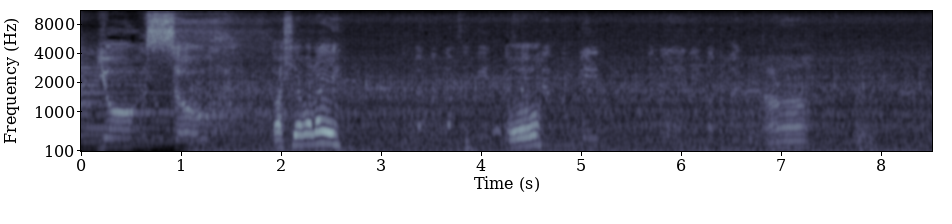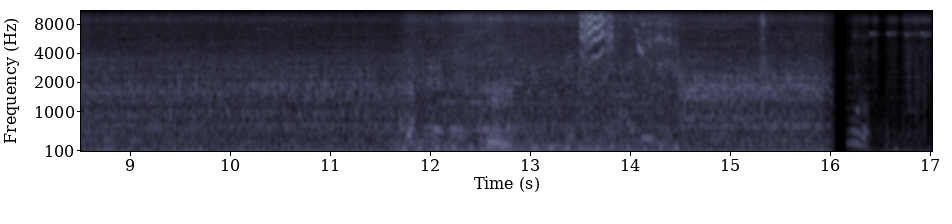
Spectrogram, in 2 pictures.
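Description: A vehicle drives over grass, its engine humming low from inside the cab.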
